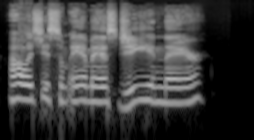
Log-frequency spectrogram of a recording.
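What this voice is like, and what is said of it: Put-on Southern accent. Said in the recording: “southern accent”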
